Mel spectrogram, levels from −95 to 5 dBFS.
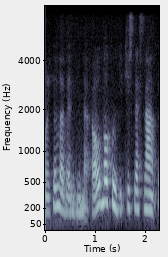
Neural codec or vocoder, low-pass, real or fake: codec, 16 kHz in and 24 kHz out, 0.6 kbps, FocalCodec, streaming, 4096 codes; 7.2 kHz; fake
